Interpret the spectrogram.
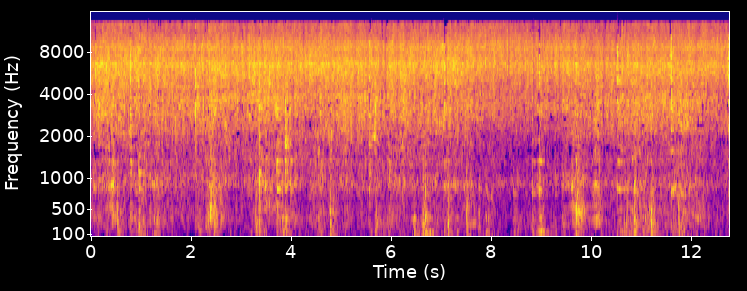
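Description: Chicken pieces sizzling as they fry in oil in an aluminium pot, turned with a ladle that scrapes and clicks against the pot now and then.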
